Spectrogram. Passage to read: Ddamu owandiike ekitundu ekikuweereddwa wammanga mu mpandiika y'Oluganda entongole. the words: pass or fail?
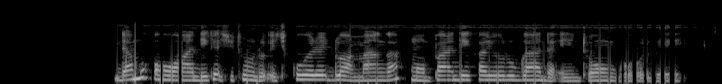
pass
